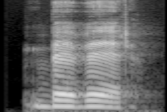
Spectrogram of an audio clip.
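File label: "beber" Spanish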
